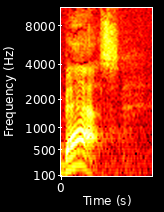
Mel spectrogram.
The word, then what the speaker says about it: Bass: It's Rick Bass. And so once you know that all three of those well-known writers are asses, you've got the pronunciation.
